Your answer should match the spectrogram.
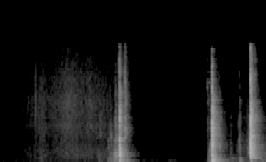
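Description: A door being opened: a soft clunk, a short pause, then two sharper knocks of the latch and door swinging. The sounds are fairly quiet and no one speaks.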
